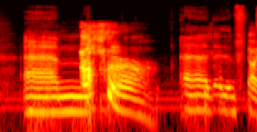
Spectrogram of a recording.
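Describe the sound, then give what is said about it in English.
A single sharp sneeze bursts out, set between stretches of voiced talk on either side. “Bless you.”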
